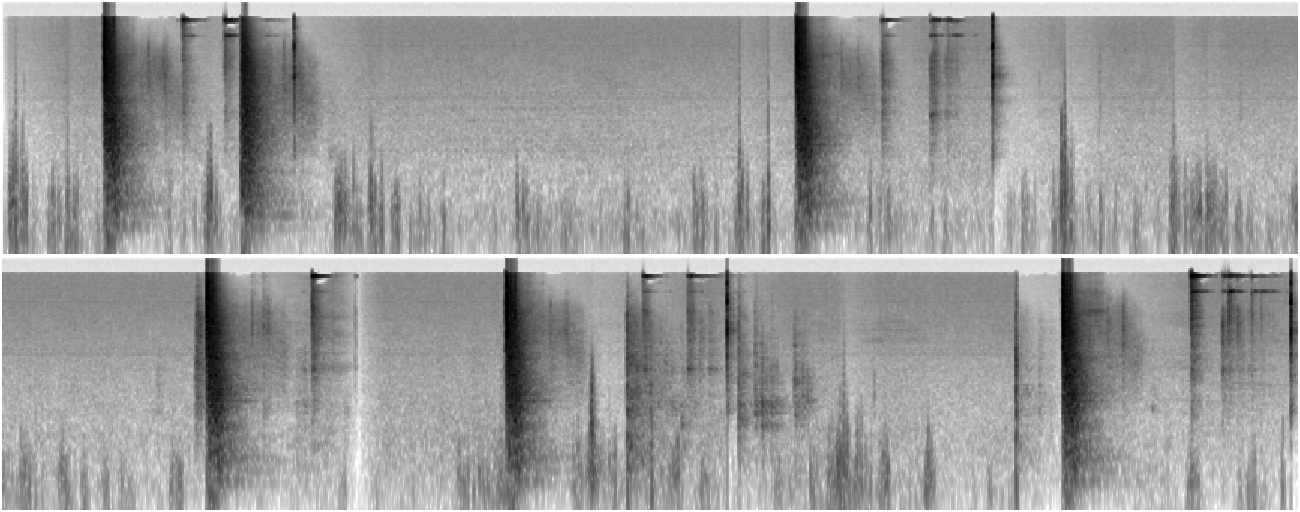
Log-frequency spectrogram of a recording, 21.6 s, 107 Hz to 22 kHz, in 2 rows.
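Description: Sig Sauer 516 piston-driven AR-style rifle in 5.56 firing six single shots at uneven intervals, the first two about a second apart and the rest several seconds apart, each with a short ringing tail. Lighter metallic clinks and clicks fall between the shots.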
